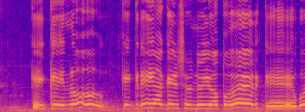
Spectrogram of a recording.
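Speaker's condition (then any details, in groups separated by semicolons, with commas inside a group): Cerebral palsy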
